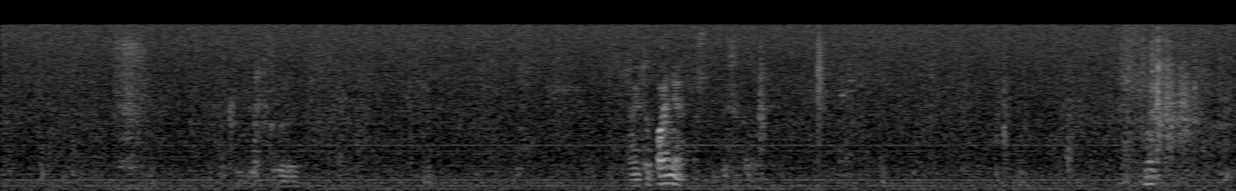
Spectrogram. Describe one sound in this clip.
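A man speaks calmly, with long pauses, in a quiet room.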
